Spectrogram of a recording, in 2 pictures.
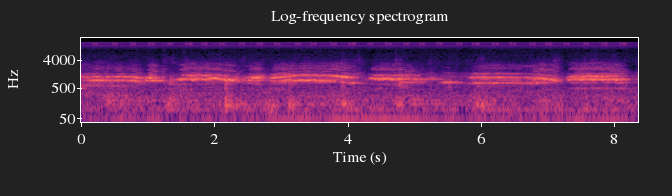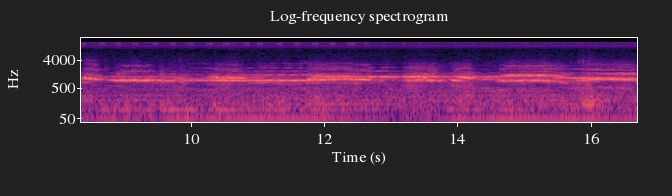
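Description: Old 1930s Chinese film soundtrack music played back: a single thin, high, wavering melody that glides between notes, in phrases broken by short pauses.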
